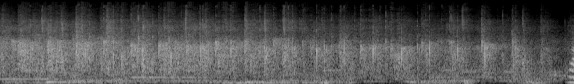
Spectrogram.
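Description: Audience at a school festival inauguration applauding to welcome the chief guest, a dense steady clapping from a crowd that runs throughout and tapers slightly near the end.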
